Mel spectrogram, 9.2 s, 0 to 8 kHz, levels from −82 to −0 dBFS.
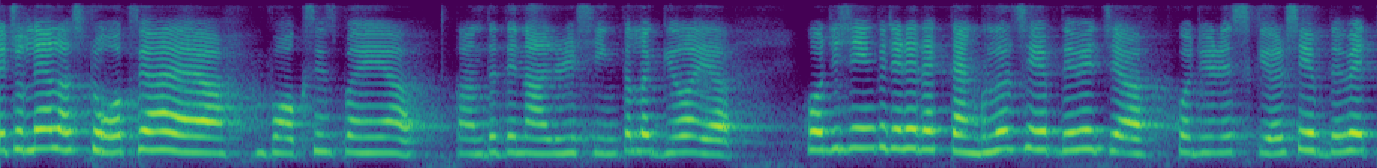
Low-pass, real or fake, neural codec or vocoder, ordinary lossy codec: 7.2 kHz; fake; codec, 24 kHz, 0.9 kbps, DualCodec; none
